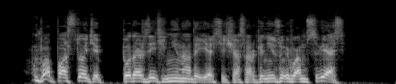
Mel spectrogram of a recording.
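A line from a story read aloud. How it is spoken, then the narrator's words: Rapid patter. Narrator (Russian): скороговоркой затараторил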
